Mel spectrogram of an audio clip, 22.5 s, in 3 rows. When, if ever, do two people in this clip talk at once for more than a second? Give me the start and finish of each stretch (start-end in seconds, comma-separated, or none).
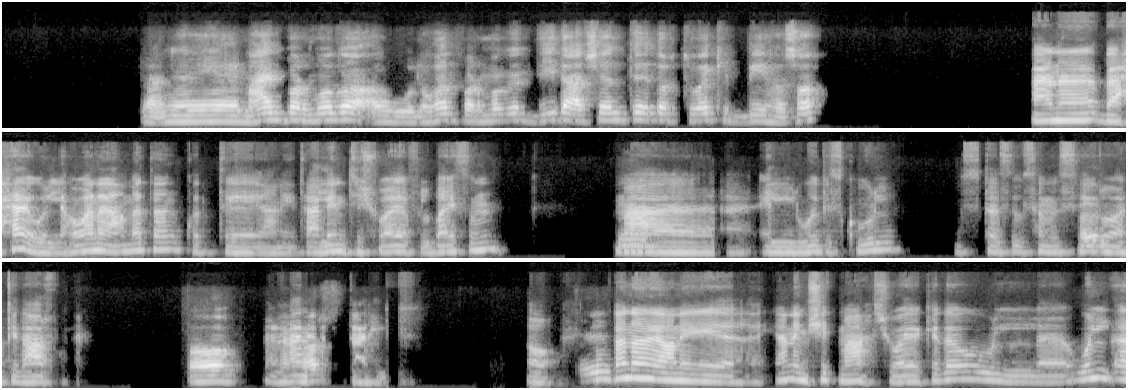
none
